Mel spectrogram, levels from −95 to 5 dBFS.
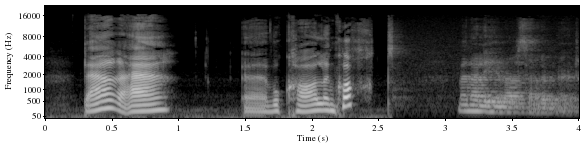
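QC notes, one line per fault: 2.60 to 4.01 s, switch to a distant microphone: the speech abruptly turns roomy and hollow, thinner in the bass and roughly 10 dB quieter, with background noise rising to about 30 dB below the speech, and it stays that way to the end. This is likely a fallback from a failed close microphone to one much further away. On the waveform, amplitude drops in one step. On the spectrogram, low frequencies thin, reverberant tails smear the syllables, and a raised noise floor fills the gaps.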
